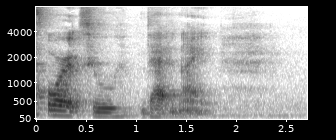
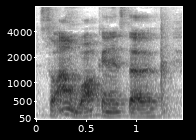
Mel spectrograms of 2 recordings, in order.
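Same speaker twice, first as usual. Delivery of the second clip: ordinary talk, nothing marked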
